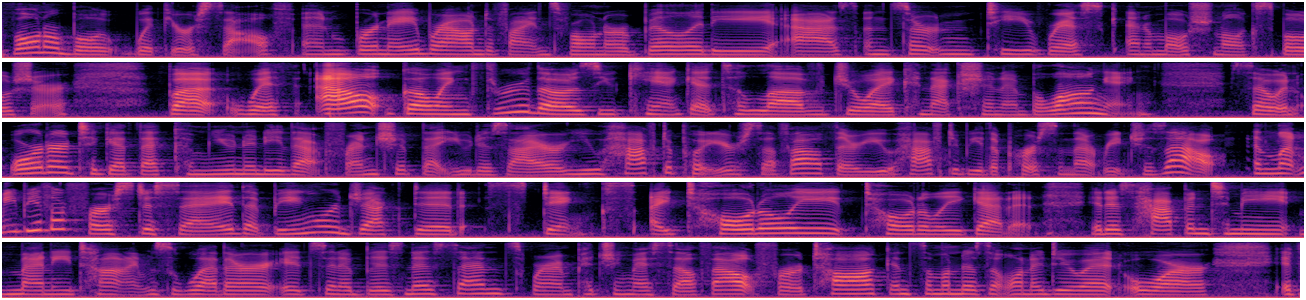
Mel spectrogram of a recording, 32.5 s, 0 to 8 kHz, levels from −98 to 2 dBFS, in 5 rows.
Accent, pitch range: American, 195-230 Hz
